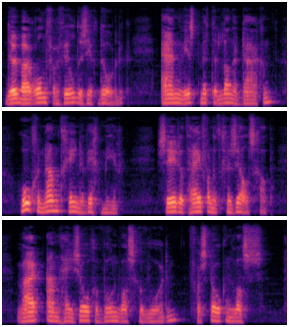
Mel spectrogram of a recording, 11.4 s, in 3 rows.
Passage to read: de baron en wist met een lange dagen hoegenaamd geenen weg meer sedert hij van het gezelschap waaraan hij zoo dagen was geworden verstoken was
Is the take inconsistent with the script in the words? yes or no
yes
